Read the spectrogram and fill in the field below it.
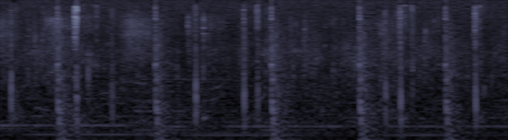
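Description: A horse walks through rundown London streets in a Sherlock Holmes video game, its hooves clopping in a steady, rhythmic pattern of close, crisp hits at moderate loudness.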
